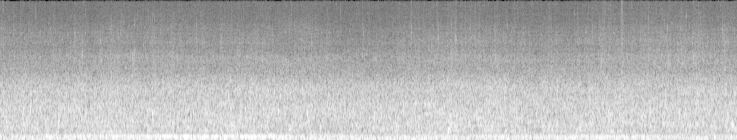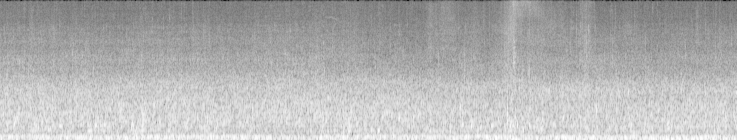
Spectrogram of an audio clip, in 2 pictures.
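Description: Steady rush of flowing stream water, with a few faint clicks near the end.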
